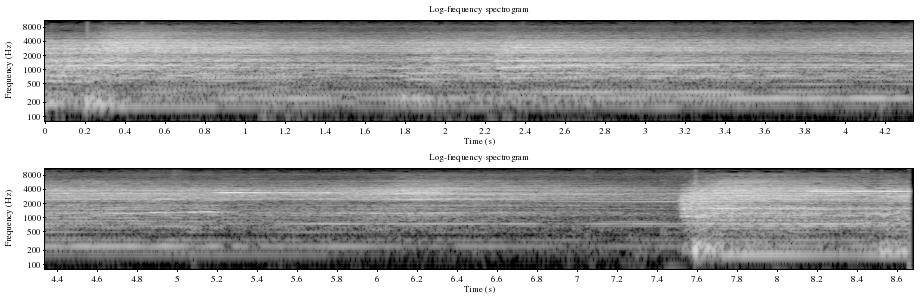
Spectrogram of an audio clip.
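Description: Live rock band playing: electric guitar chords ringing on and slowly fading, then a loud chord struck again near the end.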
